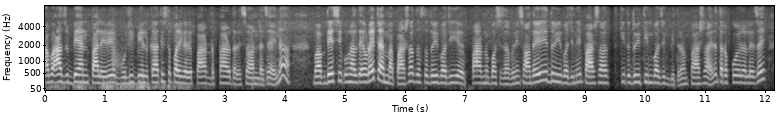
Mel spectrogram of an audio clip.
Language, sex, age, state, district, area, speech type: Nepali, female, 30-45, West Bengal, Jalpaiguri, urban, spontaneous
